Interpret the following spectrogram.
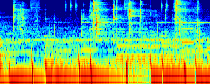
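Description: Background music with a steady beat and sustained bass notes.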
